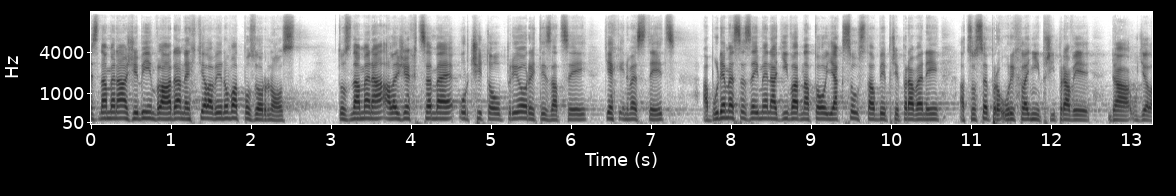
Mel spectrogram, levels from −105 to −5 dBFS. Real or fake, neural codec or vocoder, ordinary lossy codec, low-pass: fake; autoencoder, 48 kHz, 128 numbers a frame, DAC-VAE, trained on Japanese speech; AAC, 96 kbps; 14.4 kHz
